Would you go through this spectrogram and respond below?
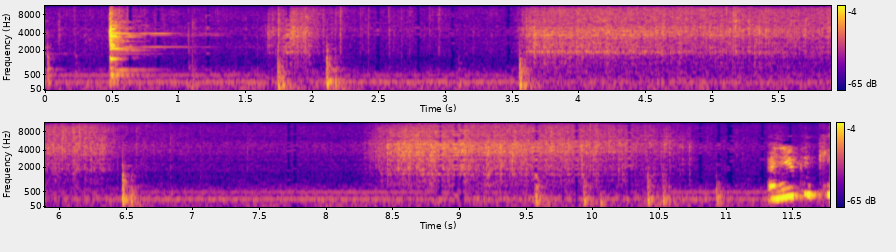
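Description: A tater tot grilled cheese sizzles in a pan while a spatula presses it down, a steady frying hiss that swells in stretches, broken by scraping knocks and clatters, with no talk.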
